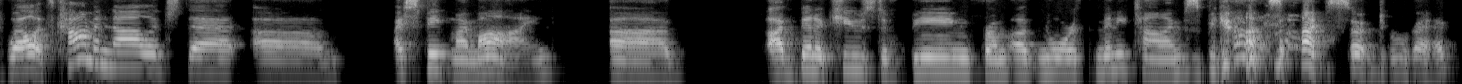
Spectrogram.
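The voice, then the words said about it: Regional accent. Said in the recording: “I can hear the accent ... you can tell by the accent”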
